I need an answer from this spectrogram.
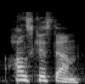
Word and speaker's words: Hans Kristian: How do I pronounce it correctly? Hans Kristian, how are you? Hans Kristian, yes.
